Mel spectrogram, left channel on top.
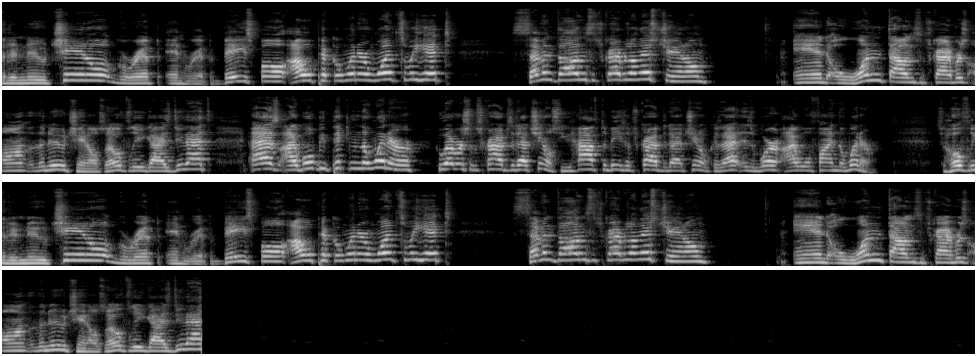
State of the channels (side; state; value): right; drops out; at 11.8 s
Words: the new channel, Grip and Rip Baseball. I will pick a winner once we hit 7,000 subscribers on this channel and 1,000 subscribers on the new channel. So hopefully you guys do that, as I will be picking the winner, whoever subscribes to that channel. So you have to be subscribed to that channel because that is where I will find the winner. So hopefully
